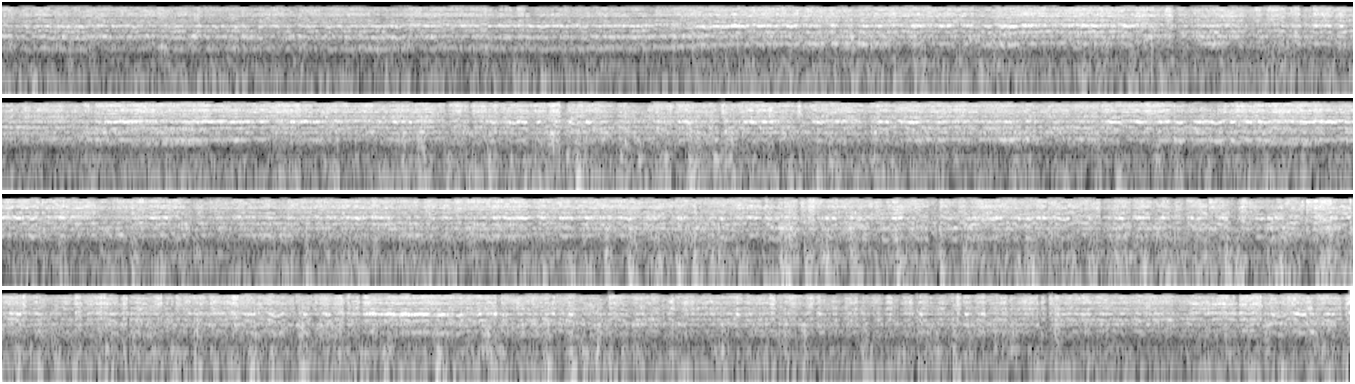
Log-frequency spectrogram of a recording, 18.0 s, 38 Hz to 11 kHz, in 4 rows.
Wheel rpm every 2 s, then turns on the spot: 160, 200, 230, 230, 230, 230, 230, 230, 230.
none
